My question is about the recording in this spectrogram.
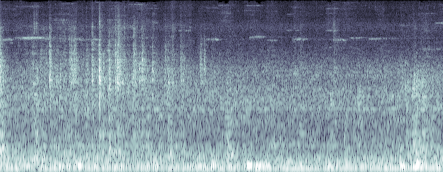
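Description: Komatsu hydraulic excavator's diesel engine running steadily, with scattered clanks and rattles as the machine works its bucket over a dump truck and swings it away.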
